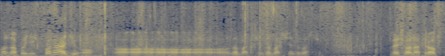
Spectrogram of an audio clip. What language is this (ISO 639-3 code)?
pol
